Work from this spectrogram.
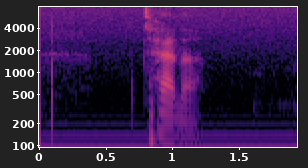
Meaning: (noun) 1. A musical range or section higher than bass and lower than alto 2. A person, instrument, or group that performs in the tenor (higher than bass and lower than alto) range
- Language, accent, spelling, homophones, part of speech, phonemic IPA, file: English, UK, tenor, tenner, noun / adjective, /ˈtɛnə(ɹ)/, En-uk-tenor.ogg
